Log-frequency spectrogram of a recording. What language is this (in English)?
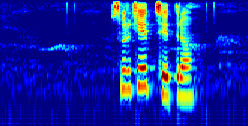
Nepali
